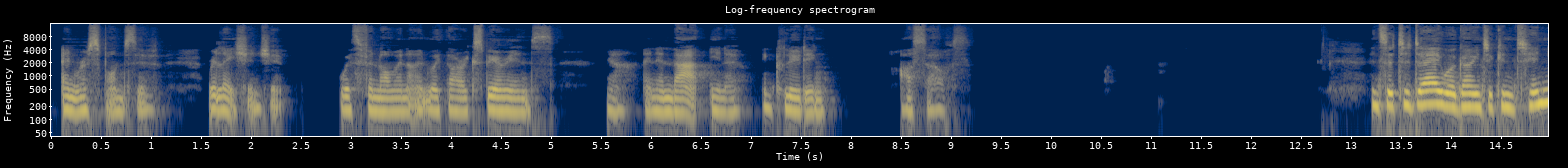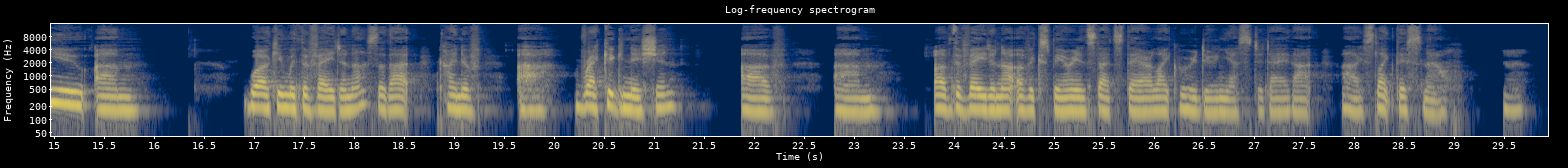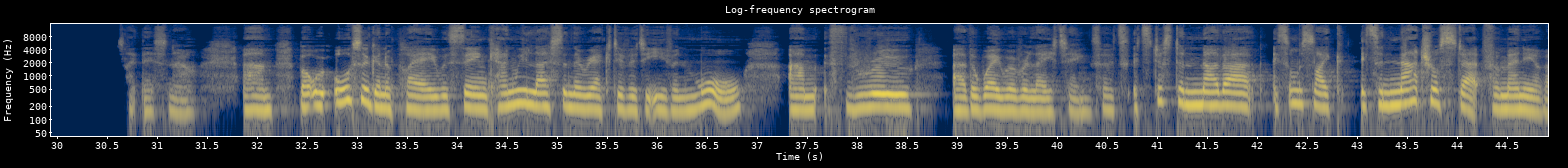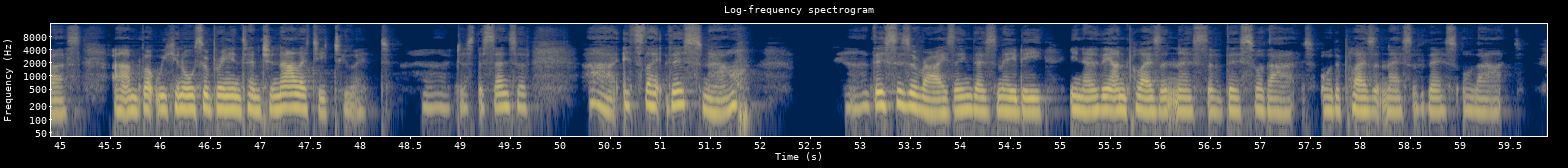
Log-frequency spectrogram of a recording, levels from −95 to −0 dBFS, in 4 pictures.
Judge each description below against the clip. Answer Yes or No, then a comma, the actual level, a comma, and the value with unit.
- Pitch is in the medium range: Yes, medium, 170 Hz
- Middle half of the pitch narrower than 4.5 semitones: Yes, average, 3.7 semitones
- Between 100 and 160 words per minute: Yes, average, 140 wpm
